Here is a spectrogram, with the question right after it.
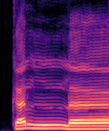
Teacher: জবরের পরে খালি আলিফ এক আলিফ টান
